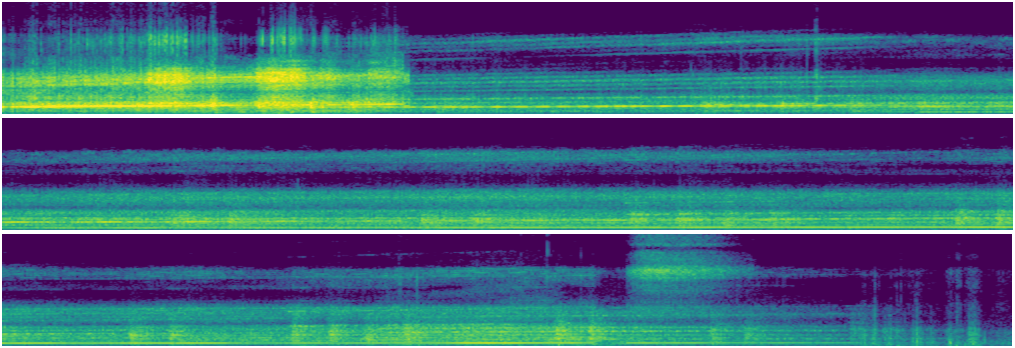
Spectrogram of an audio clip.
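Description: Train wheels rumble and clatter over the rails.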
